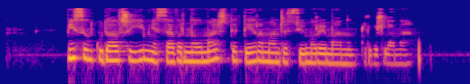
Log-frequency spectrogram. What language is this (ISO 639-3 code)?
chm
